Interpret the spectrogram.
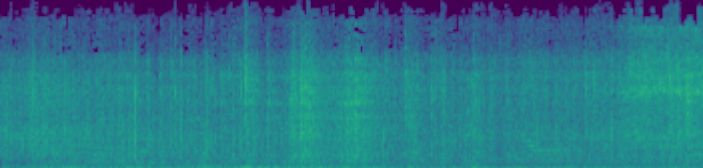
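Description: Rain-shower street ambience: a steady hiss of rain with indistinct voices of passers-by.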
